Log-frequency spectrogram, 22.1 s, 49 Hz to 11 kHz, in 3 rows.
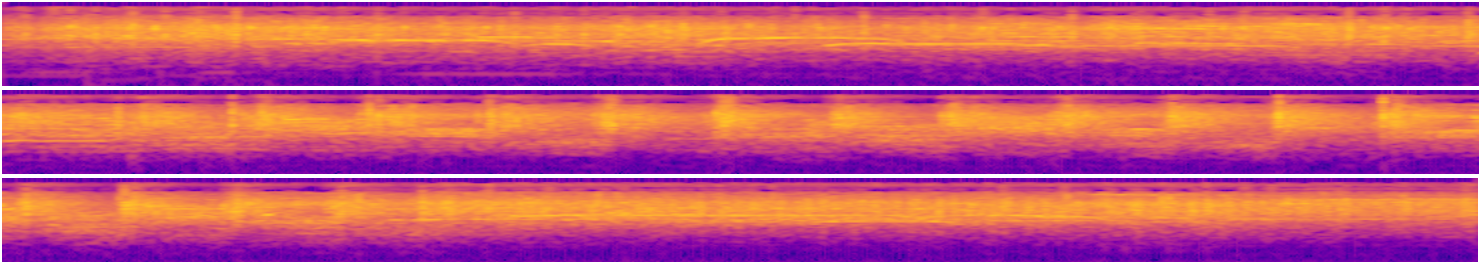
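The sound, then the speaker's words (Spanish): The audience at the Teatro Cervantes in Buenos Aires gives Uruguayan actress China Zorrilla a sustained ovation on her 90th birthday, at her final performance in Las de Enfrente, dense steady applause with cheering voices mixed in, continuous and loud throughout, with rhythmic clapping emerging toward the middle. “Esa ovación que se mezcló con el que los cumpla feliz, el público que la vio ese día en la obra Las de Enfrente en el Teatro Cervantes de Buenos Aires homenajeó a la actriz uruguaya en esa función que marcaba su retiro definitivo de la actuación.”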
